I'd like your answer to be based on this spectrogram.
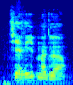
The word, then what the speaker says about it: Thierry Mugler: Thierry Mugler.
